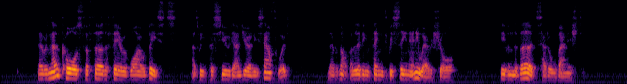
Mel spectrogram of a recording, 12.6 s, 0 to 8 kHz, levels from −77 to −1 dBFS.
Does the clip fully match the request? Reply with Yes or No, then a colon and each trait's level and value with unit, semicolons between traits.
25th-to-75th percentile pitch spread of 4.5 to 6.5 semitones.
No: average, 3.1 semitones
